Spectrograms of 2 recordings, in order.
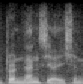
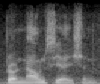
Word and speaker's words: pronunciation: So according to him, and I googled it as well, you say pronounce, but then you say pronunciation and not pronunciation. So that's apparently the correct way of saying it, pronunciation and not pronunciation.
